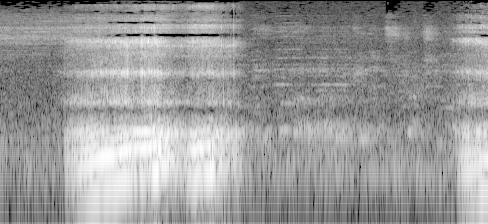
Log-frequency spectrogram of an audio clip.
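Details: A child's father snoring: one rough, vibrating breath sound lasting just over a second, then near silence, with the start of another at the end.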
